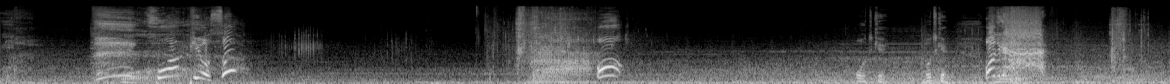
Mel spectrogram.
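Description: A large beast growls and roars loudly.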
